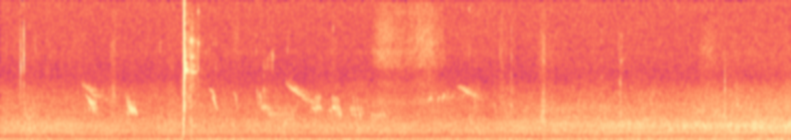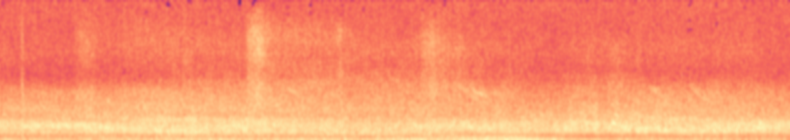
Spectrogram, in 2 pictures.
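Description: Steady outdoor background hum of road traffic, with short high chirps early on and a single sharp click about two seconds in.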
